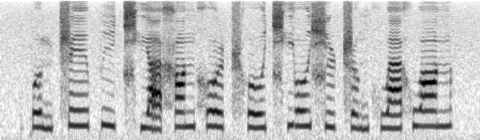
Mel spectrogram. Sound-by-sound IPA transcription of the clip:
pɤ̰˨˩ŋʈ͡ʂe˥ɪ̯pi˥˩t͡ɕʰjä̰˨˩ xɑ˥ŋxo˥˩ʊ̯ ʈ͡ʂʰo˧˥ʊ̯t͡ɕʰjo˥ʊ̯ ɕy˧˥ʈ͡ʂɤ̰˨˩ŋ xwä˧˥xwɑ˥ŋ

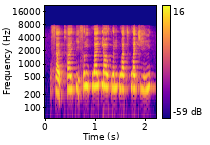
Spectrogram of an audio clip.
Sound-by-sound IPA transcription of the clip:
sa̰˨˩ɪ̯kʰa˧˥ɪ̯ pḭ˨˩sɤ˥˩ŋ kwa˥ɪ̯ pjɑ˥˧ʊ̯t̪wə˥˧npwä˥˩t͡sʰwä˥ t͡ɕi˧˥n

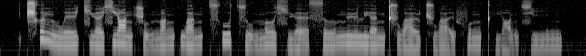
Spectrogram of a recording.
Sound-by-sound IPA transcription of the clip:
ʈ͡ʂʰə˥˩n lwe˧˥ɪ̯t͡ɕɥɛ˧˥ɕjɑ˥˩ŋ ʂṵ˨˩n̪ɑ˧˥ŋpwa˧˥n t͡sʰu˥ t͡sṵ˨˩ n̪ɤ˥˩ɕɥɛ̰˨˩ sɹ̩˧˥ n̪y˥ ljɛ˥nʈ͡ʂwa˧˥ɪ̯ʈ͡ʂwa̰˨˩ɪ̯ fʊ˥ŋ pʰjɑ̰˨˩ŋɕi˥n

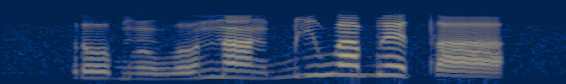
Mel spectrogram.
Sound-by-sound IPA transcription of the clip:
ɾo˧bũ˨ wo˨˦nã˧ ɡ͡bi˦wa˦bɛ˦˨ ta˨

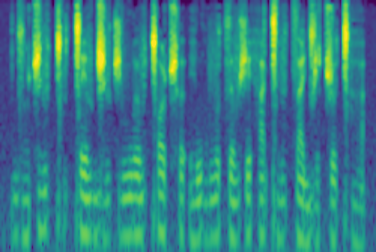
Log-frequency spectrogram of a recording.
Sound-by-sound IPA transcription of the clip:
d͡zɔ̤ʈ͡ʂe̤vǀo̤ ǀevɖ͡ʐe̤vt͡ʃə̤v wɵvǀɔʈ͡ʂʰə ʔe̤wɔ̤vo t͡səvʃehaǀe̤v t͡sad͡ʑe̤ ʈ͡ʂɵǀʰa̤

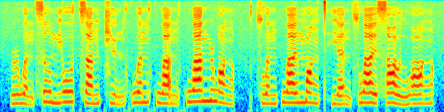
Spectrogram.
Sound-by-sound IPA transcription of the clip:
ɻwə̰˨˩nsɹ̩˥˩mjo˥ʊ̯ t͡sa˧˥nt͡ɕy̰˨˩nkwə˥n kwa̰˨˩nkwa˥nɻwɑ˨ŋ | t͡swə˧˥npwa˥ɪ̯mɑ˥˩ŋ t̪ʰjɛ̰˨˩n swa˥˧ɪ̯sɑ˥˩ʊ̯ lwɑ˥ŋ

